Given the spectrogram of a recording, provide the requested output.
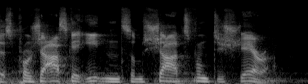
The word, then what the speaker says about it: Procházka: say it, but thank you so much, Jiri Procházka.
